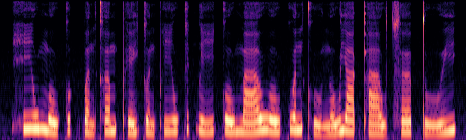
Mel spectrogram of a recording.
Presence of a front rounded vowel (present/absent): present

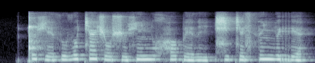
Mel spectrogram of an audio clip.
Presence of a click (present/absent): present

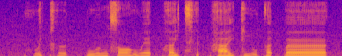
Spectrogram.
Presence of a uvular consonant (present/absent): absent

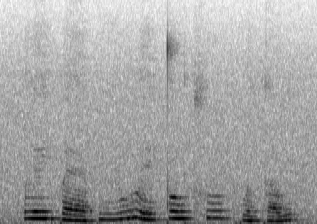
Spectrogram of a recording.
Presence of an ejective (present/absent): absent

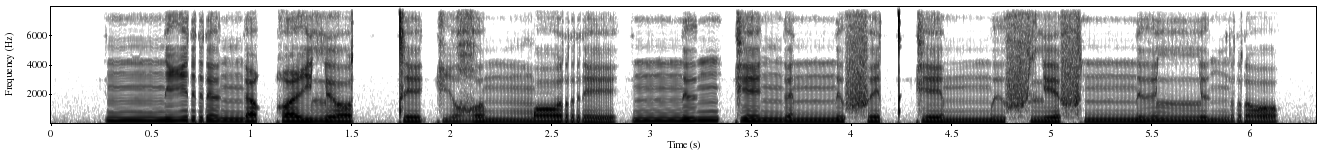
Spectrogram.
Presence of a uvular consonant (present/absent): present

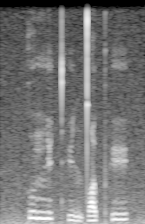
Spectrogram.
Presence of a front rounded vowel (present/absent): present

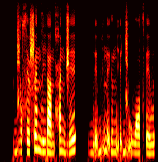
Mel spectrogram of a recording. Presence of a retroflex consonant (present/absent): present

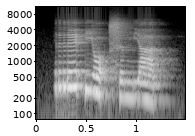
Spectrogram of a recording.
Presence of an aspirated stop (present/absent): absent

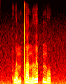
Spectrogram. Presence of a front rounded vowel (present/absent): absent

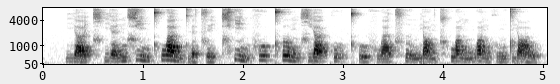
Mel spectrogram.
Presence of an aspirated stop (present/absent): present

